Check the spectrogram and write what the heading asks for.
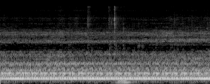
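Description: Simulated diesel engine idle sound from the built-in speaker of a 1:16 Diecast Masters RC Freightliner Cascadia, a steady electronic hum at one fixed pitch. A faint click about a second in.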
